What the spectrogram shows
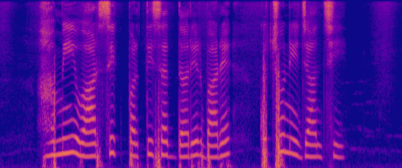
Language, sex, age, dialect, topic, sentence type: Magahi, female, 18-24, Northeastern/Surjapuri, banking, statement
